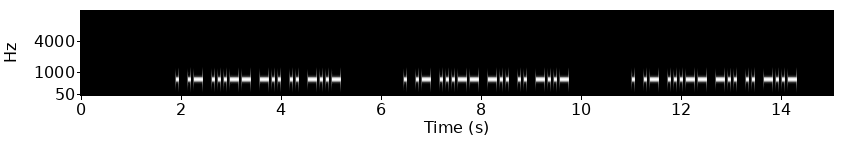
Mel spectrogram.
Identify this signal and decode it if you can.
Morse code, heard as a keyed tone, about 20 wpm, 700 Hz. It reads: EA3DIX EA3DIX EA3DIX
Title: DXCC-100 Call Signs - 6 Characters - Repeated 3x - 20wpm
